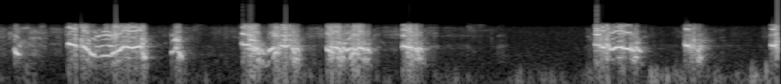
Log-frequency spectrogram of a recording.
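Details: Pet dog Barkley barking at the cat in clustered volleys of strained, howl-tinged barks, pitch swooping down then up, with a silent stretch midway before two more barks and a soft rustle.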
